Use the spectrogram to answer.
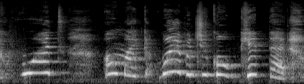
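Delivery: very high, hammed-up dismay; shocked aunt. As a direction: imitate an aunt scolding in shrill disbelief. Aunt's shocked scolding acted out.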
